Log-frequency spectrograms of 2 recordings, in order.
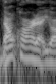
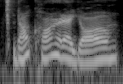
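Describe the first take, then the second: First: It is said in a serious, sincere tone. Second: It is said in an amused, mocking tone. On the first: The speaker genuinely wants the name-calling to stop. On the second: The speaker secretly finds the name-calling funny.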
